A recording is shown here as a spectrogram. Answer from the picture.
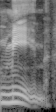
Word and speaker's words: meme: slippery but important as the word meme in his own words it should be pronounced to rhyme with cream Die Hard Dawkins fans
